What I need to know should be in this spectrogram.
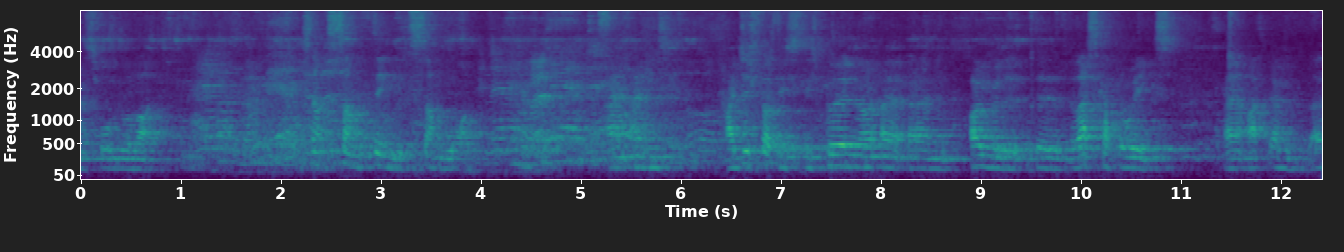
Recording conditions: poor sound quality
